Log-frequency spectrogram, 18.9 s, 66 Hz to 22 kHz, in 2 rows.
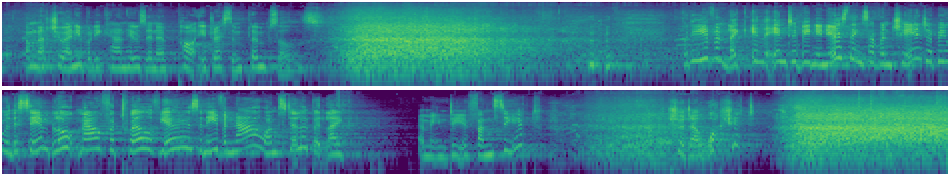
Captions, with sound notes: I'm not sure anybody can who's in a party dress and plimsolls. (LAUGHTER) (LAUGHS) But even in the intervening years, things haven't changed. I've been with the same bloke now for 12 years and even now I'm still a bit like, "I mean, do you fancy it? - Should I wash it?" - (LAUGHTER)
